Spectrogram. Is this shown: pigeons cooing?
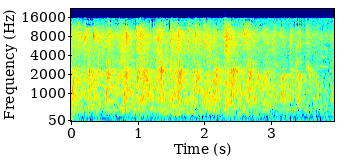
no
